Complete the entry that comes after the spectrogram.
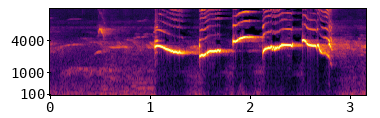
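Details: Oriental magpie-robin singing to fire up other magpie-robins: after a faint soft start, five loud, clear whistled phrases, each sliding downward or wavering, in quick succession.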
